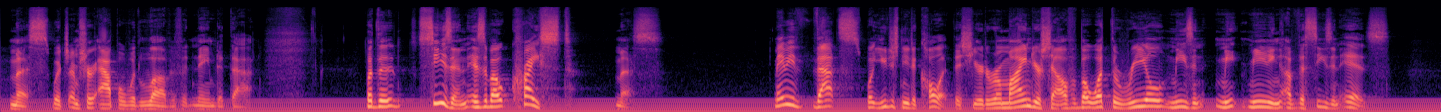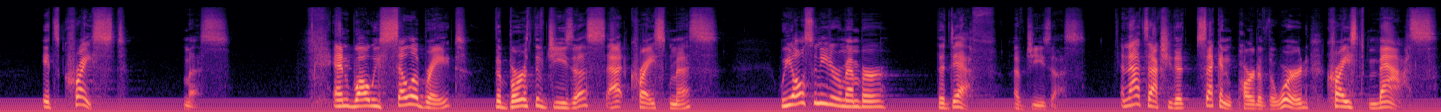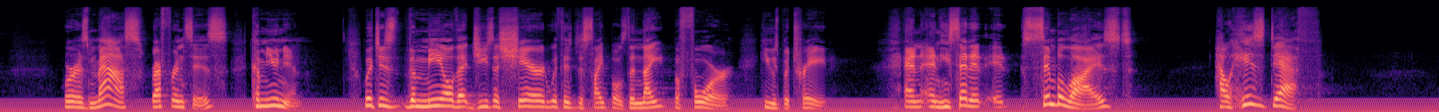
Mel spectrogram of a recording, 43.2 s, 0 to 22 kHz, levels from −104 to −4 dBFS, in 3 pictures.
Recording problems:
electrical hum; faint; throughout; 50 Hz, 30 dB below the speech

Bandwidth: 16.5 kHz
